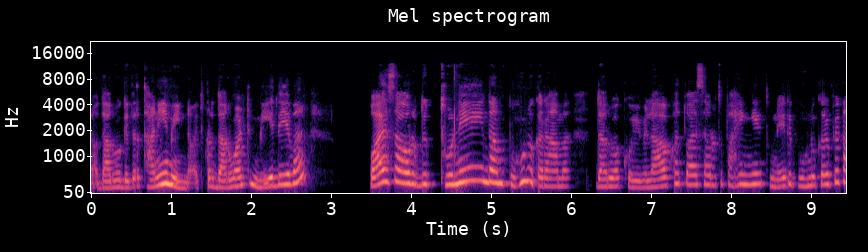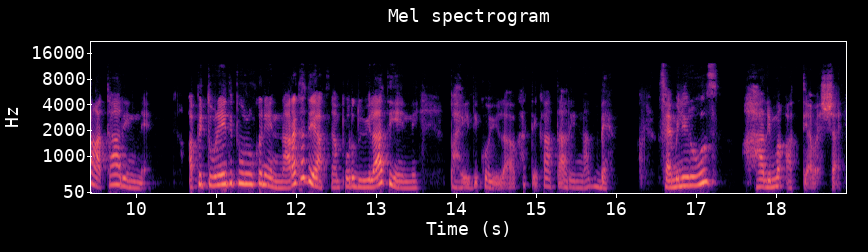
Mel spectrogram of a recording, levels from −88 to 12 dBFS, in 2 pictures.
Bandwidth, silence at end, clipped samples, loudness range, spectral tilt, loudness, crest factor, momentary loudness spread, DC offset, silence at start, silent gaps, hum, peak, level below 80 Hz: 12.5 kHz; 0.1 s; under 0.1%; 7 LU; -5 dB/octave; -21 LUFS; 20 dB; 15 LU; under 0.1%; 0 s; 3.19-3.48 s; none; -2 dBFS; -64 dBFS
